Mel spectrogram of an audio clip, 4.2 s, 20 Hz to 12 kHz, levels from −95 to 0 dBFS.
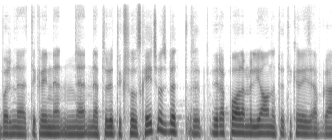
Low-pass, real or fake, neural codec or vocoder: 10.8 kHz; fake; codec, 24 kHz, 1.2 kbps, DualCodec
